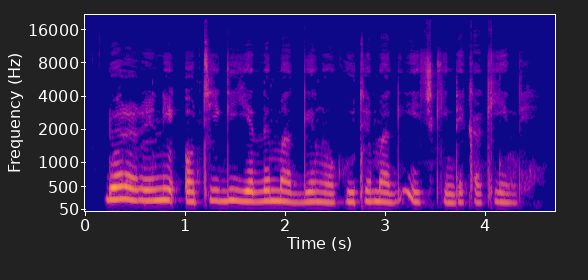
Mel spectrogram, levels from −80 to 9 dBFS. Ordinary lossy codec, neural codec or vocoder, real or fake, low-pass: none; none; real; 19.8 kHz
